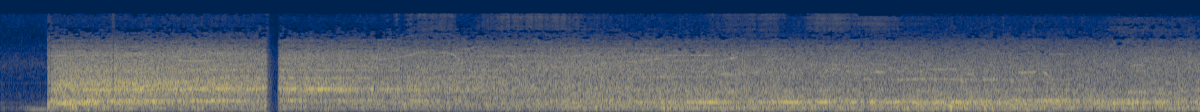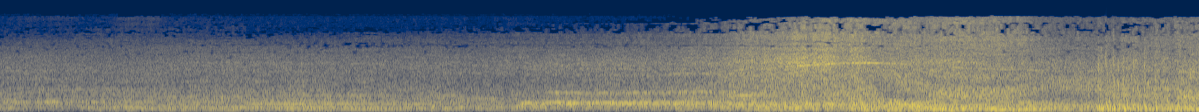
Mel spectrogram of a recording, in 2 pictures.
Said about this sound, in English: we, of course, had the controversial flyover of the Springboks versus New Zealand rugby match by Airlink. And it was quite impressive.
